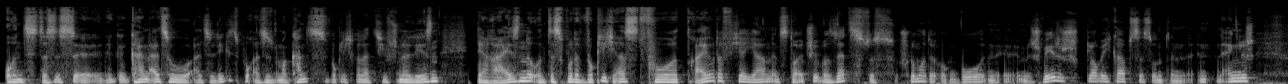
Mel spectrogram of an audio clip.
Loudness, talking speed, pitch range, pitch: -22 LUFS, 210 wpm, 100-125 Hz, 115 Hz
